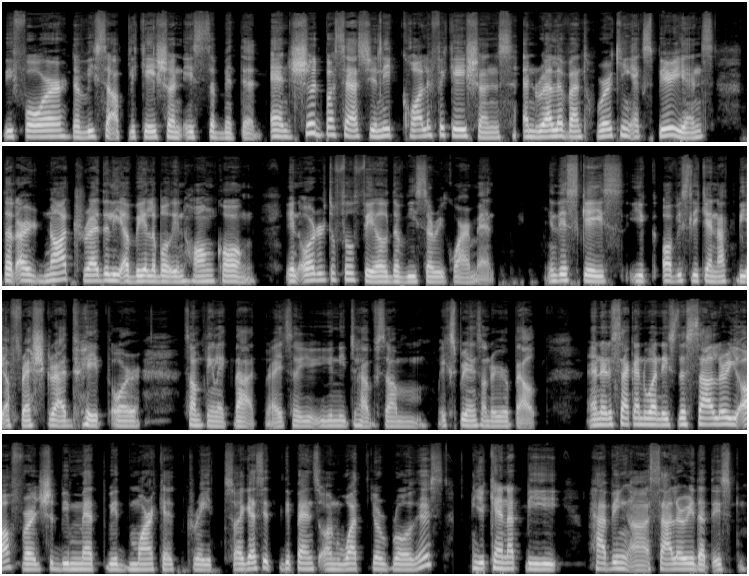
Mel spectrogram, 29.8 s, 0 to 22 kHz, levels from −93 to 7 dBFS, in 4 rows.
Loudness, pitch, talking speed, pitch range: -16 LUFS, 155 Hz, 180 wpm, 145-170 Hz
